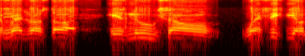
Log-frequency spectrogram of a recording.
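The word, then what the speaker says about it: Fredro Starr: I say his name what is it Fredo star what's the name Fredro right yeah Fredro star his new song 160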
